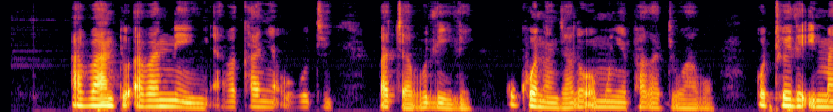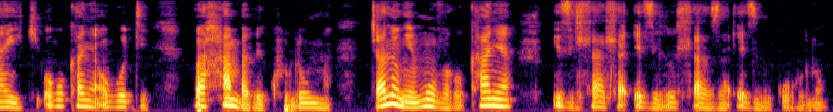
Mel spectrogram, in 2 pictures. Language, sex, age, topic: North Ndebele, female, 50+, health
